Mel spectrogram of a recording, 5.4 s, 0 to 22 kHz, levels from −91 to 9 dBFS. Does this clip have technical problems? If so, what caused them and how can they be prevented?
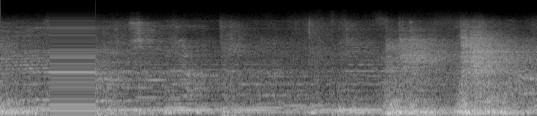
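Yes. A system hang loop runs from 0.5 to 0.95 s. The system froze while the hardware kept replaying one 10 ms slice. It repeats at 100 Hz, giving a steady buzz. About half a second vanishes. Updating drivers and prioritising the audio thread prevents it.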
